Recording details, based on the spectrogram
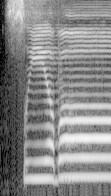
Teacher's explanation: Huruf ra dibunyikan secara tafkhim karena berbaris fathah, maka dibacanya tebal.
